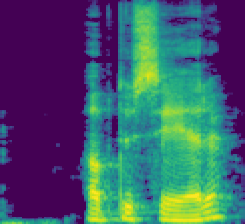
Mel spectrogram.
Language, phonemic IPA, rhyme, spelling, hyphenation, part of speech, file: Norwegian Bokmål, /abdʉˈseːrə/, -eːrə, abdusere, ab‧du‧se‧re, verb, Nb-abdusere.ogg
- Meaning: to abduce or abduct (to draw away, as a limb or other part, from the median axis of the body)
